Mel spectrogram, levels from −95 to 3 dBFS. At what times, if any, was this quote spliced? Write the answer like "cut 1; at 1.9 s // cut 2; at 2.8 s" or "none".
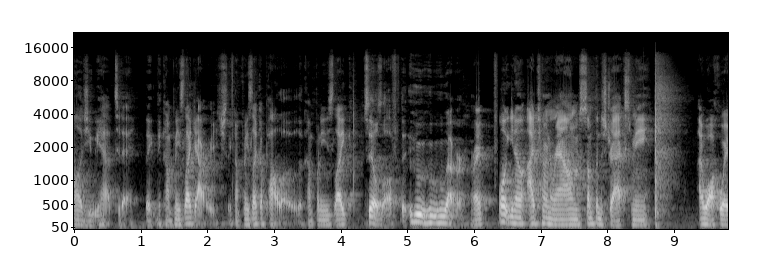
cut 1; at 0.9 s // cut 2; at 4.2 s // cut 3; at 6.2 s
